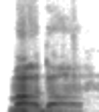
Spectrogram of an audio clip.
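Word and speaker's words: מעדן: Because we can see that this word will be pronounced ma'adan, right?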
